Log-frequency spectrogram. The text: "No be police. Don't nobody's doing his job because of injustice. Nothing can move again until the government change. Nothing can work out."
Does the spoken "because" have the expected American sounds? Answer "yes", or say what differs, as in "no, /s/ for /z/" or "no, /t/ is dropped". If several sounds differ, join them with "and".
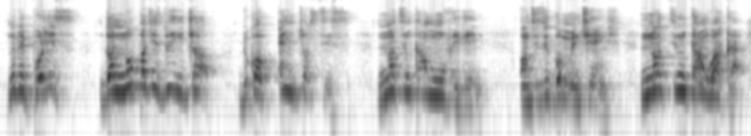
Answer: no, /z/ is dropped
